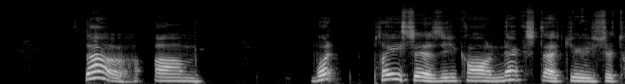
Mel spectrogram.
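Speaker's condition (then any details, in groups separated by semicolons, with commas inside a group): Cerebellar ataxia; voice affected a little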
